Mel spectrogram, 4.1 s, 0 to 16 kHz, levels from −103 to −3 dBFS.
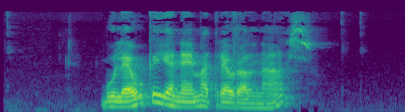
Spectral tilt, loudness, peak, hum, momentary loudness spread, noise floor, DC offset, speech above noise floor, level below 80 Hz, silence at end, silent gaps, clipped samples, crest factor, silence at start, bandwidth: -4.5 dB/octave; -24 LUFS; -4 dBFS; none; 12 LU; -72 dBFS; under 0.1%; 48 dB; -62 dBFS; 0.95 s; none; under 0.1%; 22 dB; 1 s; 11.5 kHz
